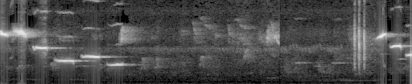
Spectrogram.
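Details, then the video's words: Brown-chested jungle flycatcher calling a rival: a quick run of ringing whistles falling in pitch, then a stretch of soft twittering, and high whistled notes again at the end after a clicking noise. "Suara Pancingan SRDC Gacor | srdc memanggil lawan | srdc gacor Emosi"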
